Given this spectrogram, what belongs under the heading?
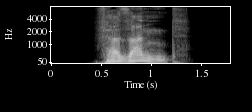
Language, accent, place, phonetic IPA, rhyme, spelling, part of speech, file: German, Germany, Berlin, [fɛɐ̯ˈzant], -ant, versandt, verb, De-versandt.ogg
- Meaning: past participle of versenden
